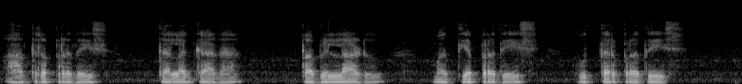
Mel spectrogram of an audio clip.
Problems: constant background noise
